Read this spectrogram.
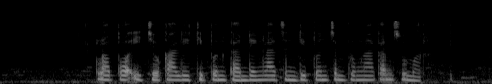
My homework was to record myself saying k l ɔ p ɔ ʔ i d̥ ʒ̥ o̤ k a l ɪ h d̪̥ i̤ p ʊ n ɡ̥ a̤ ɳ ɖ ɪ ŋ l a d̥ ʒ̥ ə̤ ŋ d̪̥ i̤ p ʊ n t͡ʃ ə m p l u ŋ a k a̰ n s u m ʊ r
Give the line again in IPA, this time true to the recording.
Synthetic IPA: k l ɔ p ɔ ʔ i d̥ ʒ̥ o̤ k a l ɪ h d̪̥ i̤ p ʊ n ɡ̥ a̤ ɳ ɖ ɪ ŋ l a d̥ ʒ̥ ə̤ ŋ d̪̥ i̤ p ʊ n t͡ʃ ə m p l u ŋ a k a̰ n s u m ʊ r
